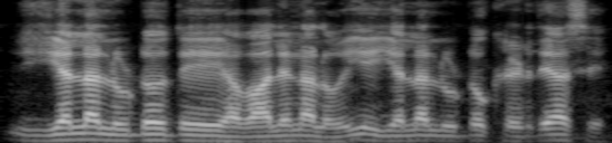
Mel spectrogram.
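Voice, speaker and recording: A man's voice: lowish voice, steady tone, brisk, no room sound. A man from Pakistan with a Punjabi accent, telling his story casually as an interview guest in a rambling, plain-spoken way.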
